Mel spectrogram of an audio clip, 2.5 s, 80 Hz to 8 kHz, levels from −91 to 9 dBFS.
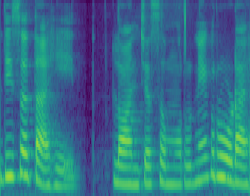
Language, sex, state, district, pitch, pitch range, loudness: Marathi, female, Maharashtra, Gondia, 225 Hz, 210-270 Hz, -16 LUFS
